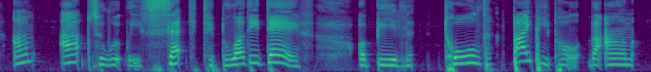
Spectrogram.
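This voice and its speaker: In a Scottish accent, a woman speaks at a very slow pace with fairly high pitch and lively intonation. The sound is dry and close with no echo. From Scotland. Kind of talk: casual talk to camera. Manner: indignant, heated.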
